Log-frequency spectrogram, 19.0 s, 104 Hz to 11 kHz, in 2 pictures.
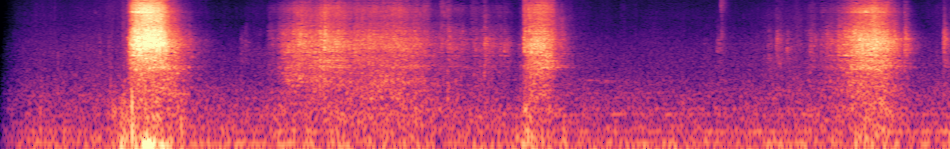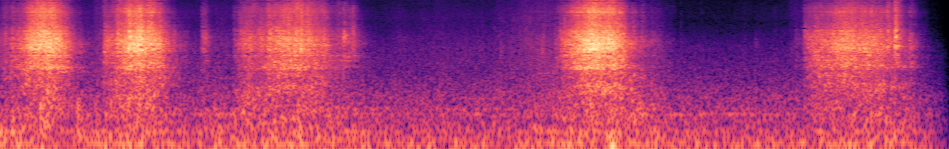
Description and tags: Recorded with a zoom H6. Opening and closing curtains in different ways.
